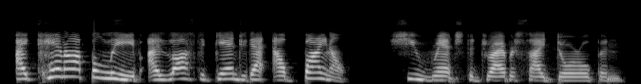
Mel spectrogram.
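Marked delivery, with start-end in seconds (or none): 0.2-3.5 seething, furious, very angry voice. Narrating a story, reading Katie's line as she storms back to her car, furious. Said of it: "She was so angry she could spit bullets".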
